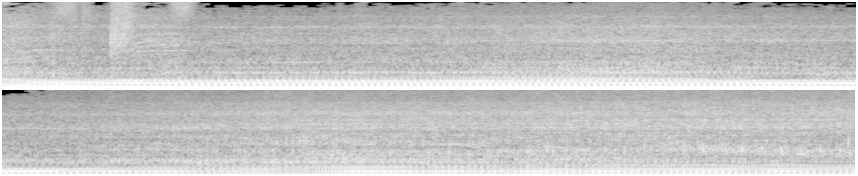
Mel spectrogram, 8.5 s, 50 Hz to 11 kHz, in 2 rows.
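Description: BMW F80 M3's twin-turbo S55 inline-six running at a steady high idle just after a cold start, heard from behind at the quad exhaust tips.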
